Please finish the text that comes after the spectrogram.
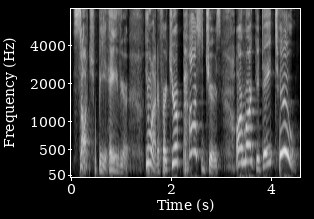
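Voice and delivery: from firm to very high, loud outrage; scolding building to outrage. A narrator's reading. Skarloey scolding the coaches, rising to a loud outburst. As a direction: work up into an indignant tirade. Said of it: "he scolded".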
